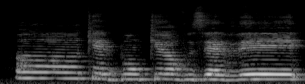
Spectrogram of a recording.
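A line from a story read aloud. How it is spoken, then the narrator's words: Wife shouting. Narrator (French): lui cria sa femme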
